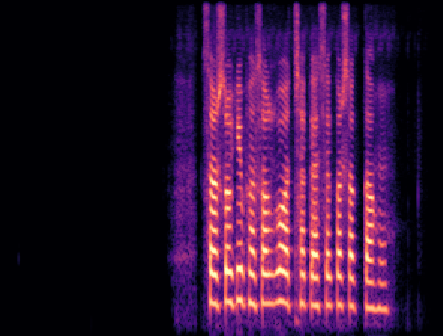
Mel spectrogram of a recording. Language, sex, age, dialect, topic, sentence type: Hindi, female, 18-24, Awadhi Bundeli, agriculture, question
